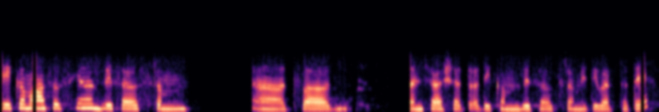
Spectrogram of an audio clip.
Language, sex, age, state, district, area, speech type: Sanskrit, female, 18-30, Telangana, Medchal, urban, conversation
